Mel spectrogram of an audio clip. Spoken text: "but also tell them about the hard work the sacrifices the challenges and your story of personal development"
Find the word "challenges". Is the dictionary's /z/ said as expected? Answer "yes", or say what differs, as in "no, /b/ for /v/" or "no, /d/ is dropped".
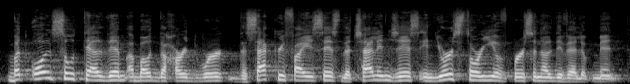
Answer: no, /s/ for /z/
